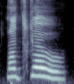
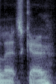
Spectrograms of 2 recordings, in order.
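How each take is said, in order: First: It is said in a high, cute anime-girl voice. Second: It is said in the speaker's normal voice.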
